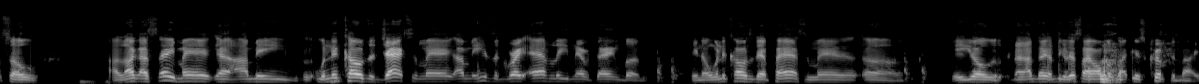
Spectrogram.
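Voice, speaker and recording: At a fairly quick pace, a man with a Texas accent speaks at a medium pitch. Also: ordinary pitch variation. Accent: Texas twang. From Texas, Fort Worth. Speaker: football podcast guest. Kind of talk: casual chat.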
